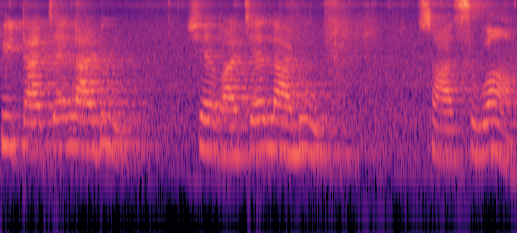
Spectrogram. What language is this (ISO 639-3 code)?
kok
